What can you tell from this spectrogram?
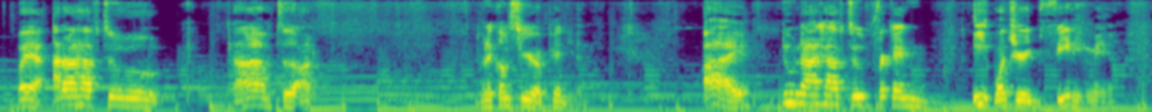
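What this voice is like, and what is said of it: Tired, mumbling speech. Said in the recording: “I'm mumbling. I'm tired.”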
